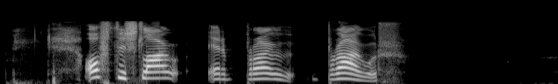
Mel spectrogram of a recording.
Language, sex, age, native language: Icelandic, male, 9, Icelandic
